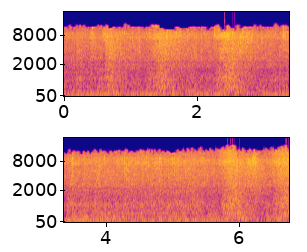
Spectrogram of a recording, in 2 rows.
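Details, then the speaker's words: 1981 Chevrolet Malibu drag car, big-block Chevy V8, first start after about 15 years in storage, in neutral: deep, loud, lumpy idle with even beat and a couple of light blips; normal healthy idle. "well it's live kind of forgot what it sound like it's been so long since I had it running that sounds pretty good still"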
